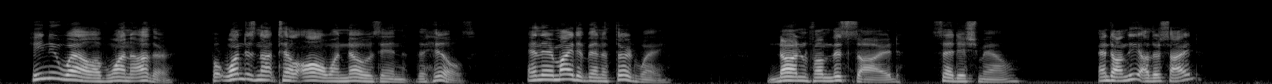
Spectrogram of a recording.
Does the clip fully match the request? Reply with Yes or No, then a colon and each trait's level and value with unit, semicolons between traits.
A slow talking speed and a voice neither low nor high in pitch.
No: average, 170 wpm; medium, 160 Hz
